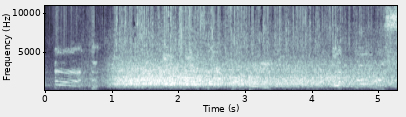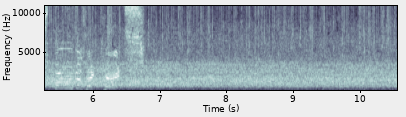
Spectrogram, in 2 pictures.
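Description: A stadium crowd roars loudly in cheering.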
